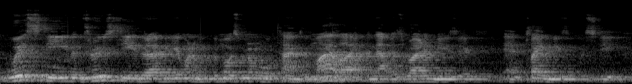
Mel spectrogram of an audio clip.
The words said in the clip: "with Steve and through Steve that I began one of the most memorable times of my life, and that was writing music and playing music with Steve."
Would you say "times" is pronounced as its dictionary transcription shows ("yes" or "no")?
yes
